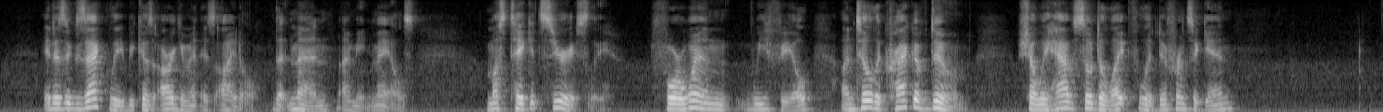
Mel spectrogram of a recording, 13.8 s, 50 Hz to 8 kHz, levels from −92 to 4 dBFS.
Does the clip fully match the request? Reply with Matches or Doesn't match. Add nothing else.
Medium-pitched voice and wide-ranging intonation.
Doesn't match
